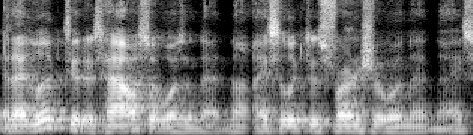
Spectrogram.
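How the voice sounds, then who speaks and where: A man speaks in a dark, mellow tone. Vocal fry runs through his voice. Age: 60s. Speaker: entrepreneur and author. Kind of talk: interview storytelling.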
